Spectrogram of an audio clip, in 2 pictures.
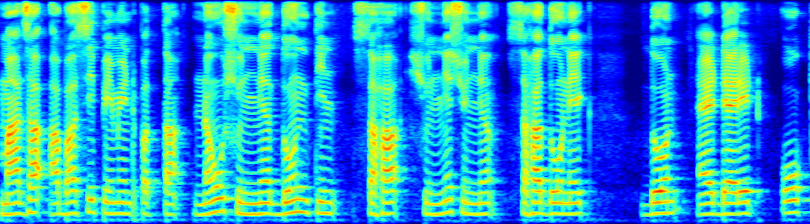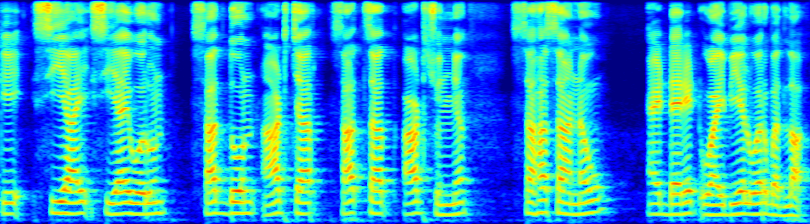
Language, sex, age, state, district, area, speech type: Marathi, male, 18-30, Maharashtra, Aurangabad, rural, read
